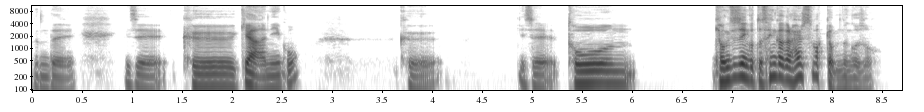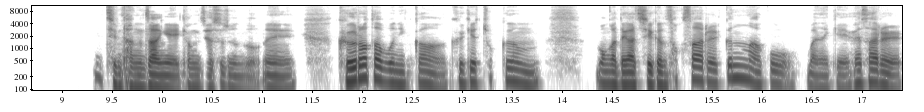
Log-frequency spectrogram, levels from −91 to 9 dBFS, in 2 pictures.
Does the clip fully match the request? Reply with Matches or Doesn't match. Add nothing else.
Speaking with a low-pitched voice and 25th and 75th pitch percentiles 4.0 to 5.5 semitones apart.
Matches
